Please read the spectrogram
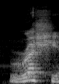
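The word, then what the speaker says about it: Russia: eu moro na rússia é que se escreve igual em inglês mas a pronúncia um pouco diferente aí eu levo em rússia a os pés palavra rússia comigo inglês é rashid bom e você guardou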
